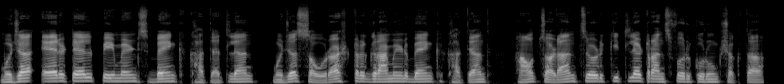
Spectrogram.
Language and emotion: Goan Konkani, neutral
